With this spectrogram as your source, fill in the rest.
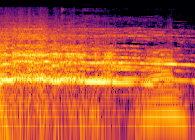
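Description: A Jersey Giant rooster lets out one loud, close, drawn-out crow that trails off into a lower, fading tail.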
